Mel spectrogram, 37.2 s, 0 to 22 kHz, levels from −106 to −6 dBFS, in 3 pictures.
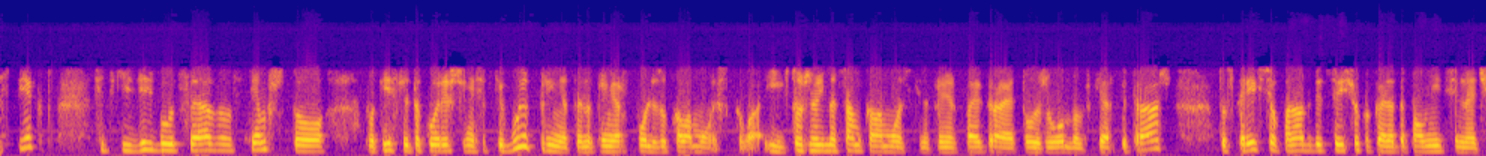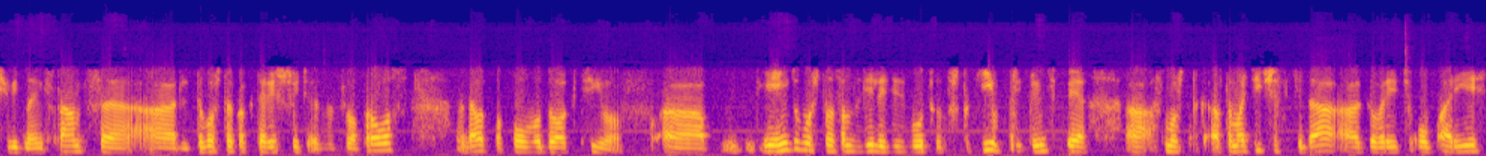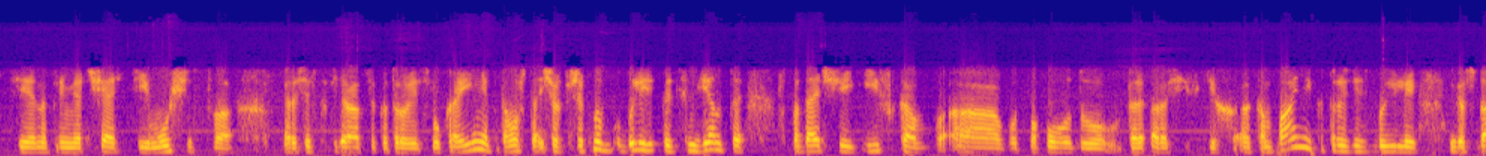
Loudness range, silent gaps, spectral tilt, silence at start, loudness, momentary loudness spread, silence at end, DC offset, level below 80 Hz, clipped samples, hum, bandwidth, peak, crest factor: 2 LU; none; -8.5 dB/octave; 0 s; -20 LUFS; 7 LU; 0 s; under 0.1%; -62 dBFS; under 0.1%; none; 4 kHz; -2 dBFS; 18 dB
